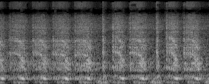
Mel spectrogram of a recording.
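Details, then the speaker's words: Chinese skid steer, first start after its motor was rebuilt following running with no oil and after chasing electrical and fuel problems: even starter chugging about 4–5 beats a second with strong compression, trying to catch but not firing yet. "Oh, it wants to go. Oh, come on."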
